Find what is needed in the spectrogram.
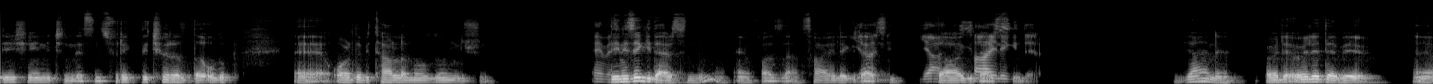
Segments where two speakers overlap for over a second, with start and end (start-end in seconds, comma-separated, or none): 8.5-10.3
